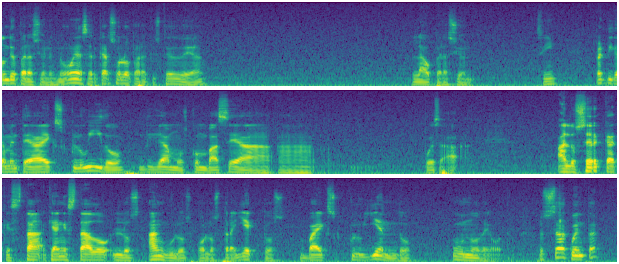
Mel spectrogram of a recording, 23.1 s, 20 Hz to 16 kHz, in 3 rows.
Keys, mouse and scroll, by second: 1.1 ctrl+scroll up 2, 1.6-2.7 ctrl+scroll up 3, 3.2 ctrl+scroll up 2, 4.4 ctrl+scroll up 2, 5.5 ctrl+scroll down 1, 6.9 ctrl+scroll down 1, 12.5-13.1 ctrl+scroll down 1, 13.4 ctrl+scroll down 1, 14.0 ctrl+scroll up 1, 15.1 ctrl+scroll down 1.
